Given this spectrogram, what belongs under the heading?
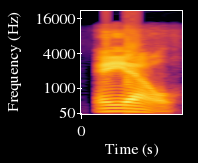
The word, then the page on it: AL: American English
